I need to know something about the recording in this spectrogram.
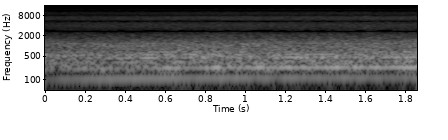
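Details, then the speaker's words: Vintage Montgomery Ward Signature 20-inch box fan with dry bearings, after WD-40 applied to the bearings: steady, even motor hum with smooth airflow and no squeal or rubbing on low, medium and high; running normally. "I'm going to turn the thermostat all the way down, turn it to low, and then turn it on, and see if it squeals. Nothing on low, medium, high."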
